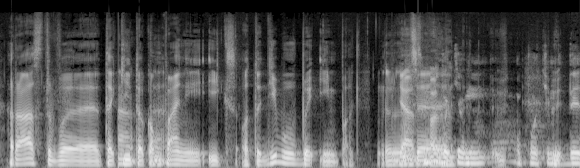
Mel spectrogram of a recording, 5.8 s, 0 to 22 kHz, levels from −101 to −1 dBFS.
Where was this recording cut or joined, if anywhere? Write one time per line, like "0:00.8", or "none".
0:03.7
